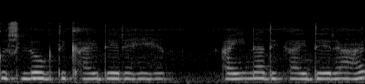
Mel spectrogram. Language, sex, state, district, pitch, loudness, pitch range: Hindi, female, Bihar, Kishanganj, 265 Hz, -32 LUFS, 260-275 Hz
